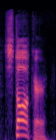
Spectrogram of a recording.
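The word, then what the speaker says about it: сталкер: into the Russian language stalker pronounced stalker in Russian is one of the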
